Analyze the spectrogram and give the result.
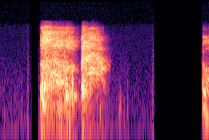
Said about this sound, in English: I'm going to have a cough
